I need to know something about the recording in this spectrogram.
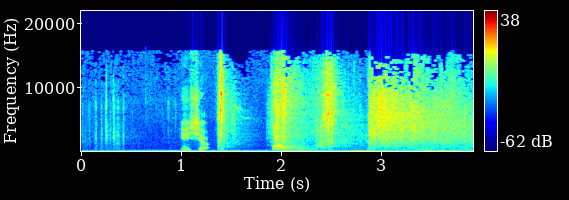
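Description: A bowstring is released with a twang as an arrow is shot.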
